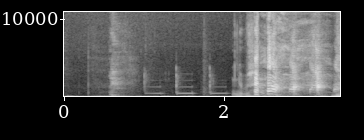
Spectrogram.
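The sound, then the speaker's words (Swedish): Three short, evenly spaced phone keypad beeps ring out clearly as a phone number is dialed to make a call, followed by a sudden loud burst of noisy voices. “De ringer på Alex och Sigge i telefonen.”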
